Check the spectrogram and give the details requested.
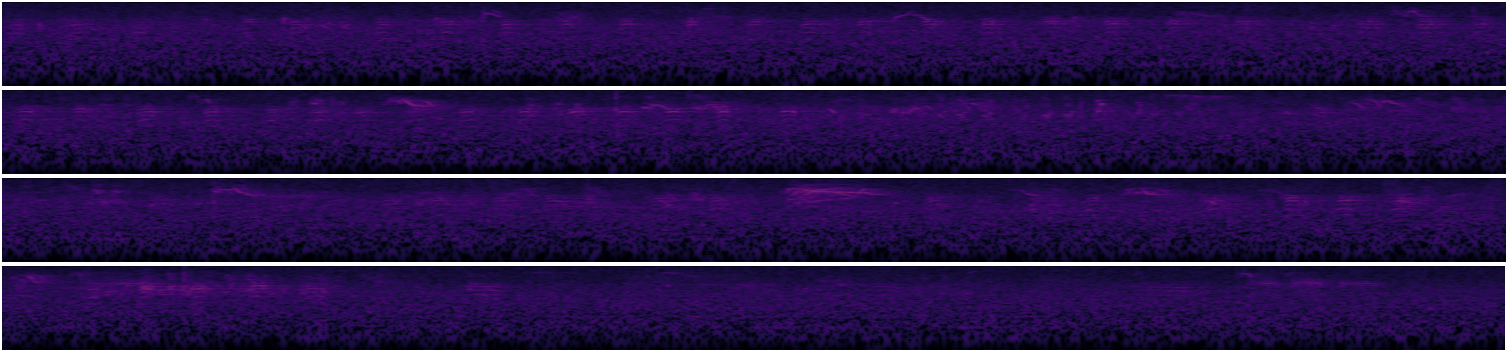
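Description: Small birds chirping and trilling over a steady background hiss: rapid trills in the first half, scattered chirps after.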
